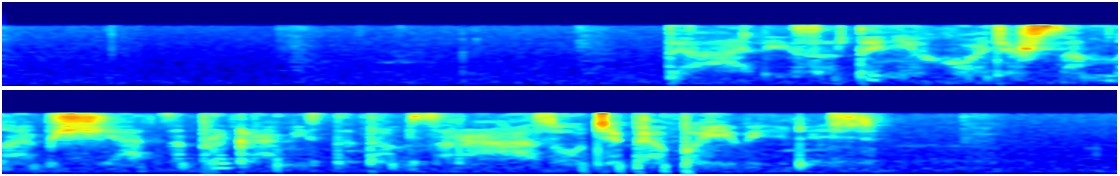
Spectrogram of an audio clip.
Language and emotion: Russian, neutral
